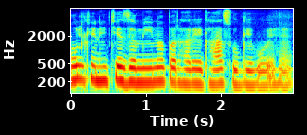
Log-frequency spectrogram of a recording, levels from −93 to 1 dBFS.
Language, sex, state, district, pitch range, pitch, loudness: Urdu, female, Uttar Pradesh, Budaun, 185-215 Hz, 195 Hz, -15 LUFS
